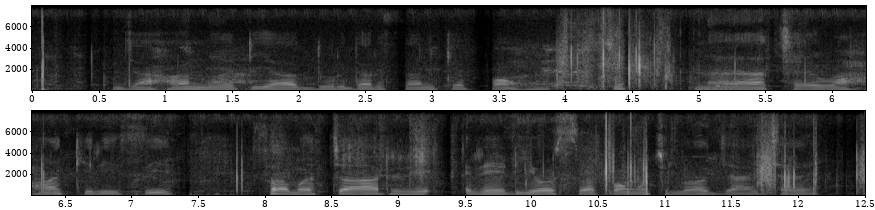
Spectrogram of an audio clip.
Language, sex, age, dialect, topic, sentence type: Maithili, male, 18-24, Angika, agriculture, statement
